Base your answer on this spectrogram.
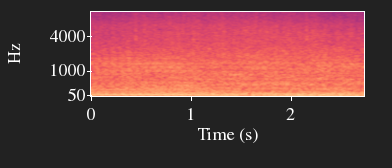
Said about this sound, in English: A Greyhound bus sedately motors up to a stop beside a fountain.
